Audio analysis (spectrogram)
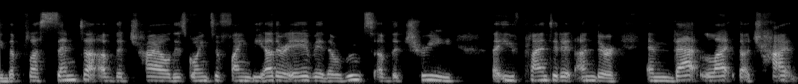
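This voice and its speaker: A woman from Hawaii speaking as a scholar on a panel, earnest and reflective, repeating phrases for emphasis. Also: fairly low pitch. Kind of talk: reflective panel talk with storytelling.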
